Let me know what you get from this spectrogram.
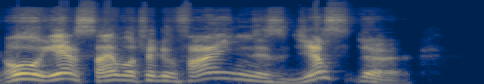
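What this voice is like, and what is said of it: Imitates another person's voice. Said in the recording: “That was a pretty good Danhausen impression.”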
